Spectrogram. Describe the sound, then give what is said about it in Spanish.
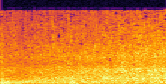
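A loud, steady roar of the flooded Benamargosa river rushing at full force through the village of Benamargosa in the Axarquía, Málaga province, Spain, during flooding. A dense, continuous wash of churning brown water carrying reeds and debris, with no voices, filling the whole short stretch. “Ese estruendo que escuchas es el río Benamargosa desbordado, bajando con mucha fuerza por el pueblo, anegando todo a su paso, anegándolo de agua de un denso color marrón, arrastrando también cañas y todo tipo de restos de residuos.”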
